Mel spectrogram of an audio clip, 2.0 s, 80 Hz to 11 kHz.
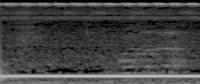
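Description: Small multimedia speaker playing a steady 400 Hz sine tone from a smartphone signal-generator app, one unchanging pitch with no overtones.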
